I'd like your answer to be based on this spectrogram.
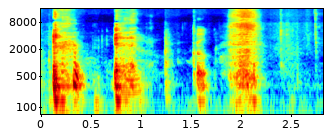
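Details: Child who says he is sick and doesn't feel well, talking while playing a Minecraft game, gives several short coughs and clears his throat in a small room; cough.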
